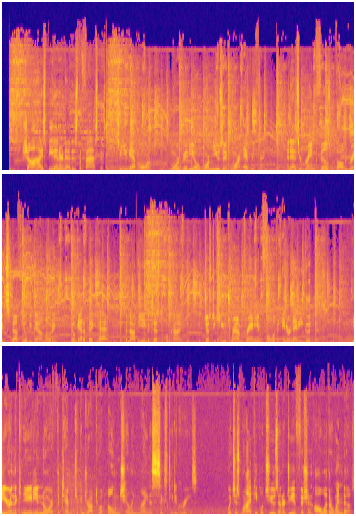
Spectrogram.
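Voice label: commercial voiceovers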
